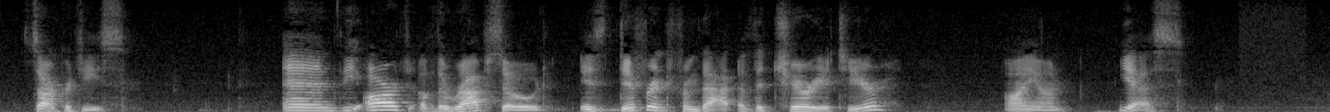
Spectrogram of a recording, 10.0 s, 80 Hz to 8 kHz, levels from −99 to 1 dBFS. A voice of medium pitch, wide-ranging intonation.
Yes: medium, 155 Hz; wide, 6.8 semitones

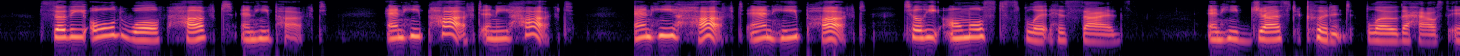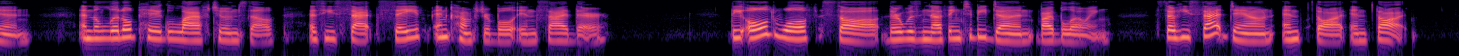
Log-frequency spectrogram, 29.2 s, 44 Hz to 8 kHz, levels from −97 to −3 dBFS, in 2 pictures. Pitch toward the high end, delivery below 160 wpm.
Yes: high, 215 Hz; average, 140 wpm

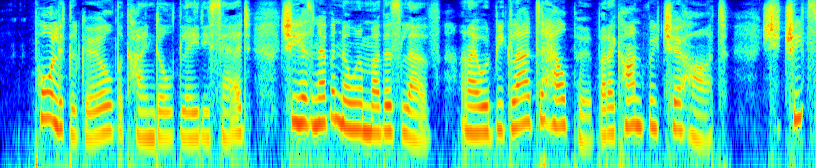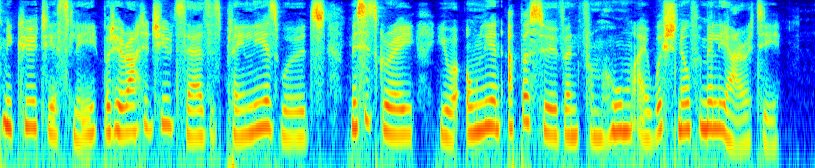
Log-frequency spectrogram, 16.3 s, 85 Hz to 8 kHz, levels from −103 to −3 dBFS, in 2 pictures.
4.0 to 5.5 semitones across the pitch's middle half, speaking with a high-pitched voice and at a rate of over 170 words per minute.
Yes: average, 4.3 semitones; high, 230 Hz; average, 200 wpm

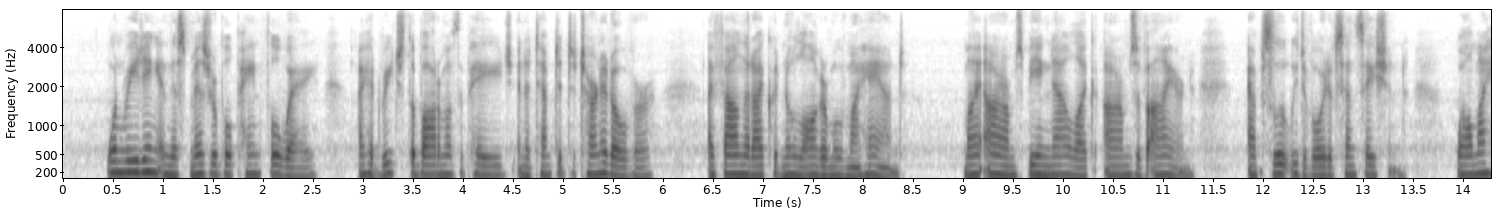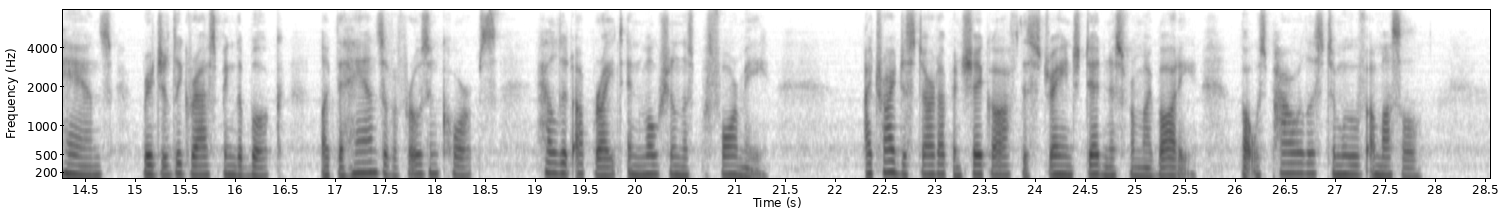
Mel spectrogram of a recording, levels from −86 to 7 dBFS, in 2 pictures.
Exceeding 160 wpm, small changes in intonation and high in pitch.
No: average, 180 wpm; narrow, 1.6 semitones; medium, 160 Hz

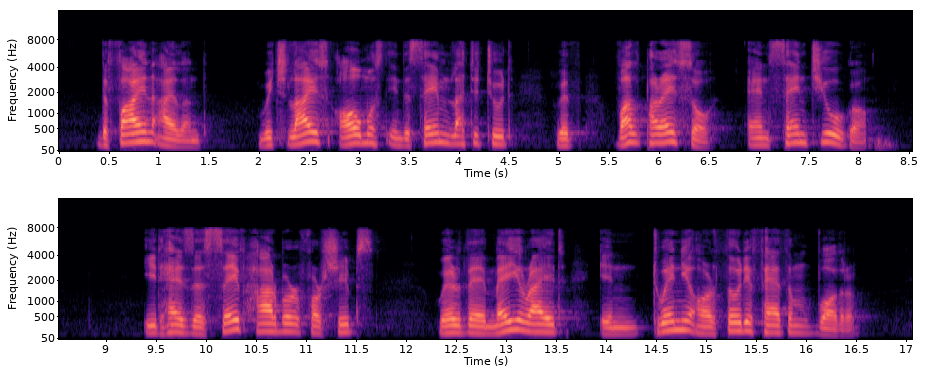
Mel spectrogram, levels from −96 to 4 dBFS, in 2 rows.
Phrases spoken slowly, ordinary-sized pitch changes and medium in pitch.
Yes: slow, 115 wpm; average, 4.8 semitones; medium, 155 Hz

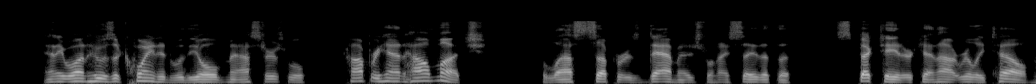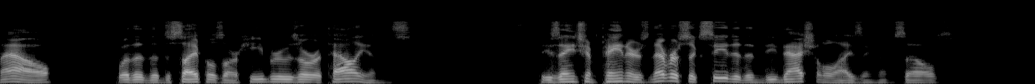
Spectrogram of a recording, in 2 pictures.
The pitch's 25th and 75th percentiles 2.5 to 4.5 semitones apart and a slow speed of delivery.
Yes: average, 3.8 semitones; slow, 125 wpm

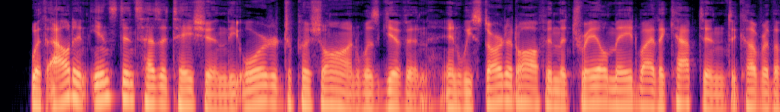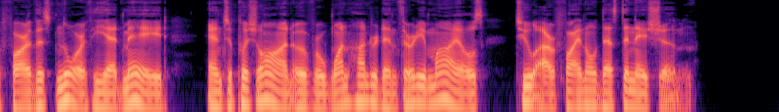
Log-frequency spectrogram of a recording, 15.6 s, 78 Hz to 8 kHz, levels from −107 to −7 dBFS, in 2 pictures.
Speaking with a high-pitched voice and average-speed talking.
No: low, 100 Hz; average, 170 wpm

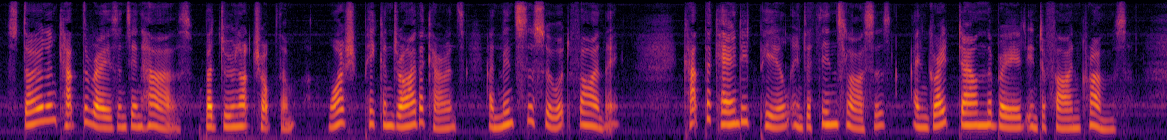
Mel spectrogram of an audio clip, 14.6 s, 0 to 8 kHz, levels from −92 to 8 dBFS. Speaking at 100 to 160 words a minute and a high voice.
Yes: average, 155 wpm; high, 205 Hz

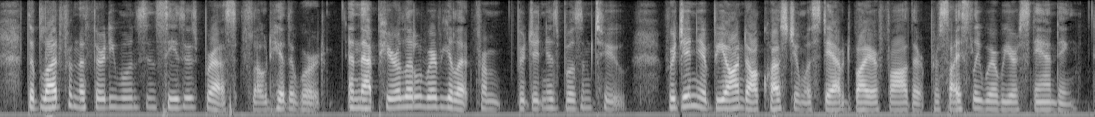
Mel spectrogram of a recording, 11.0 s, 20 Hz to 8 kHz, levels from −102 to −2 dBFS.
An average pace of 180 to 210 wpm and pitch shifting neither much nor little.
Yes: average, 185 wpm; average, 3.9 semitones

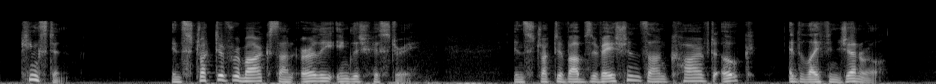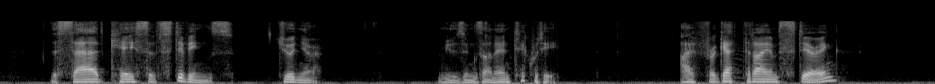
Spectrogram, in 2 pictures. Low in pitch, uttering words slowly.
Yes: low, 110 Hz; slow, 80 wpm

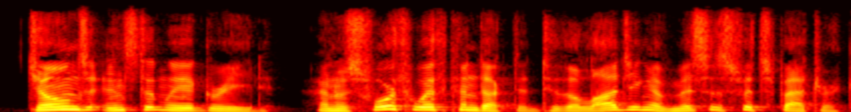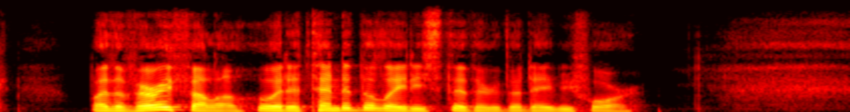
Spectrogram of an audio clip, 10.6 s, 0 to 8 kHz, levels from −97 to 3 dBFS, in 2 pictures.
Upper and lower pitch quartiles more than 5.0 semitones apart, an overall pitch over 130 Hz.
Yes: wide, 5.5 semitones; medium, 140 Hz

